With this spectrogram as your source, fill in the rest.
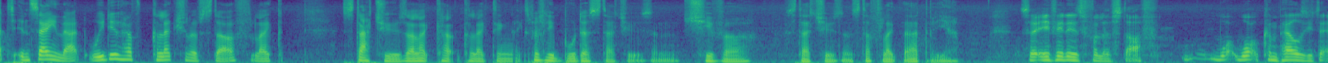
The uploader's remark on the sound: He kindly invited us to his home last summer and we recorded this conversation in a shady spot in the garden.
